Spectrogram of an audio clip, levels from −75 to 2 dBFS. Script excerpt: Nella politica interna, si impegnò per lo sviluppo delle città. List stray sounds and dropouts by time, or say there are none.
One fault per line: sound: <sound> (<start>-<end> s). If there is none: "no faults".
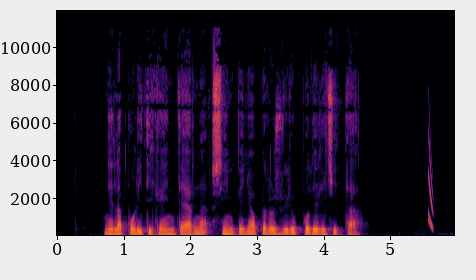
sound: chirp (5.6-5.7 s)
